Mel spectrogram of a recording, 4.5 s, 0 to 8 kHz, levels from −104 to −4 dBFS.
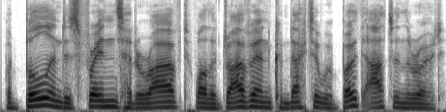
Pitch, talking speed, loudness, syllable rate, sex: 135 Hz, 240 wpm, -17 LUFS, 5.8 syllables/s, male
